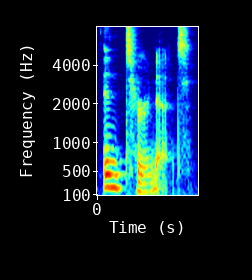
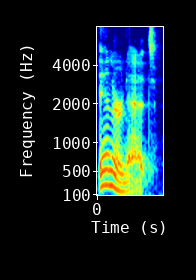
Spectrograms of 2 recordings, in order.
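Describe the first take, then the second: First: The T after the N is pronounced. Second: The T after the N is dropped. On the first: "than internet" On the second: "It's easier to say internet"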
